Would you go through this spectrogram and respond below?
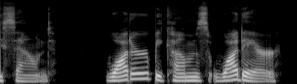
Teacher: When a t is between two vowel sounds, it turns into a soft d sound. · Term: flapped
